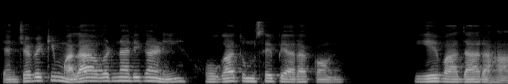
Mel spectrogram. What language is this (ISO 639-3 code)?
mar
